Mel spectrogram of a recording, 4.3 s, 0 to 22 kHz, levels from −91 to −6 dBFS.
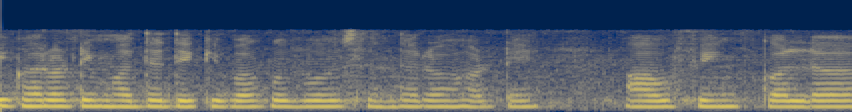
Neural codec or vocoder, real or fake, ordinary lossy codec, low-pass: vocoder, 22.05 kHz, 80 mel bands, HiFi-GAN; fake; none; 7.2 kHz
